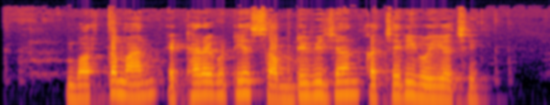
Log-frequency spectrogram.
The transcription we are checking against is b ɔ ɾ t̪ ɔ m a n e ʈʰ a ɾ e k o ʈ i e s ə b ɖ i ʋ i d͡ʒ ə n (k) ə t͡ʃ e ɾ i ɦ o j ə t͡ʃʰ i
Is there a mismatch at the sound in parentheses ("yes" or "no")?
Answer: no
